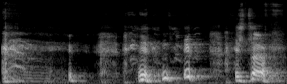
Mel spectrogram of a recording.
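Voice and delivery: high, laughing false start; real laughter swallowing the words; cracking up. Real, not acted. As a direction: begin the confession and collapse into laughter. Cracks up before confessing.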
